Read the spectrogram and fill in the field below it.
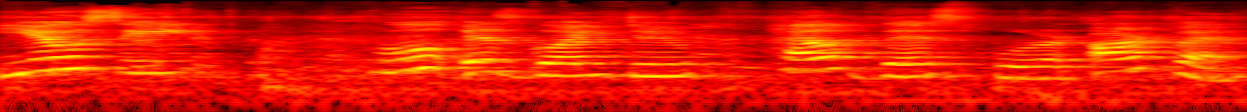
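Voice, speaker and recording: In a put-on character voice, a female-sounding speaker talks very slowly with a high pitch and long, frequent pauses, over clear background noise and a clear echo. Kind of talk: school stage skit. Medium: stage play. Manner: warm, doting.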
